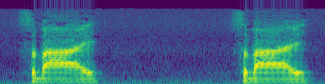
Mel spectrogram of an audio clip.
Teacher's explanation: The second syllable is prominent. That is, it is relatively louder and longer than the first syllable.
